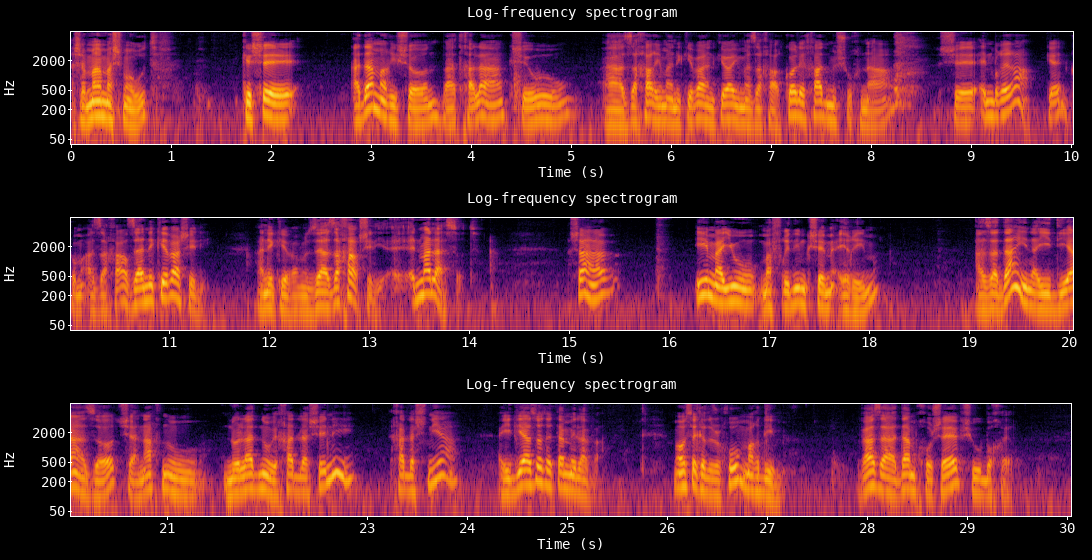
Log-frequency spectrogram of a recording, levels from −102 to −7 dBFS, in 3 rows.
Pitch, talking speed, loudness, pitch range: 125 Hz, 120 wpm, -28 LUFS, 110-150 Hz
